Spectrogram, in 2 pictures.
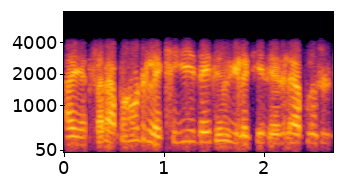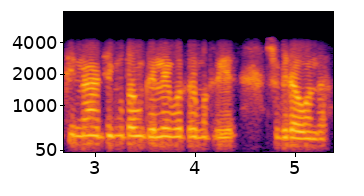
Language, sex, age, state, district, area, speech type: Odia, male, 30-45, Odisha, Kalahandi, rural, conversation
